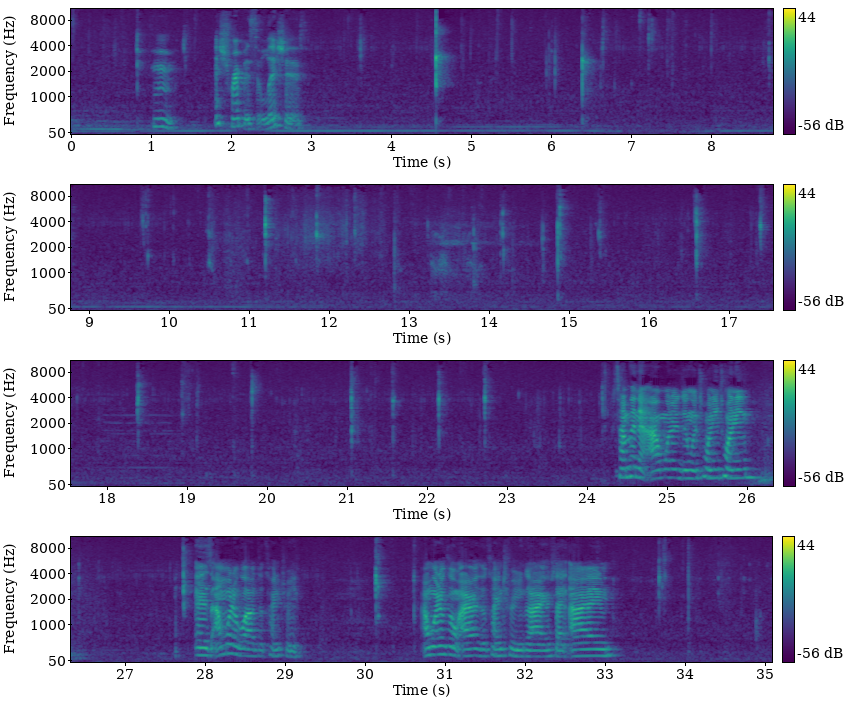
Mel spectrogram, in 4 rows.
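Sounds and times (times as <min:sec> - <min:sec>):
chewing shrimp: 0:03.3 - 0:17.8, 0:18.4 - 0:24.4, 0:33.6 - 0:35.0
sharp mouth clicks and smacks: 0:03.4 - 0:08.9, 0:09.5 - 0:10.3, 0:13.8 - 0:15.5, 0:16.4 - 0:17.7, 0:18.4 - 0:20.0, 0:30.1 - 0:30.7, 0:33.6 - 0:34.2
paper napkin rustling: 0:10.6 - 0:12.8.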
